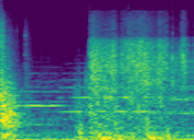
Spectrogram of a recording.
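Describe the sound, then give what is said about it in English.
A heavy wooden door is smashed in with a shield, a loud thudding impact followed by a dense crackle of splintering wood and rattling debris that continues for about a second and a half. “This shield is sure coming in handy today. That's a lot of noise”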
